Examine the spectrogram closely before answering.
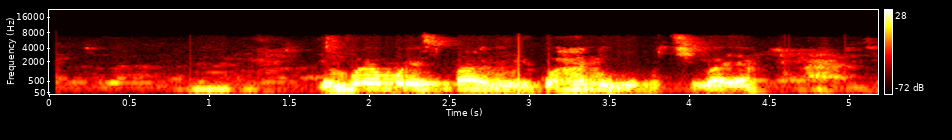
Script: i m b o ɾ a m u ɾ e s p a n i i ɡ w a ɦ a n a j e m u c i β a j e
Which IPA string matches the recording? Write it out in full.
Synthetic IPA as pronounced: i m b u ɾ a m u ɾ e s p a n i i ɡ w a ɦ a n i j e m u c i β a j a

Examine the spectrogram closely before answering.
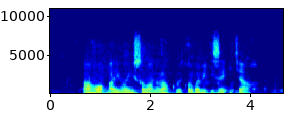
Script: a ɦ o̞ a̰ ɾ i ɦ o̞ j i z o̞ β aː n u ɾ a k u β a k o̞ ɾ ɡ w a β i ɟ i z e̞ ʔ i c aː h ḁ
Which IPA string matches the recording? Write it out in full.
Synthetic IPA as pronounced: a ɦ o̞ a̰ ɾ i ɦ o̞ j i s o̞ β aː n u ɾ a k u β i k o̞ ɾ ɡ w a β i ɟ i z e̞ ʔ i c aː h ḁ

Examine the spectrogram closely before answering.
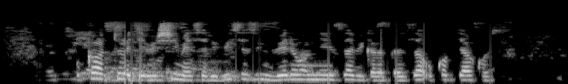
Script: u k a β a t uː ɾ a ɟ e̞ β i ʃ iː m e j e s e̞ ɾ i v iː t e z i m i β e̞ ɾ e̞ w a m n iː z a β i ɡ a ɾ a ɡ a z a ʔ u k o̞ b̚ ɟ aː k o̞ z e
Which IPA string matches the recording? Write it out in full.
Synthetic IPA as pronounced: u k a β a t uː ɾ a ɟ e̞ β i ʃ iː m e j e s e̞ ɾ i v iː s e z i m i β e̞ ɾ e̞ w a m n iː z a β i ɡ a ɾ a ɡ a z a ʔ u k o̞ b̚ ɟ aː k o̞ z e

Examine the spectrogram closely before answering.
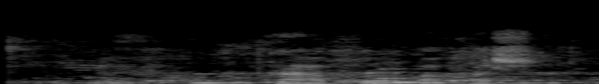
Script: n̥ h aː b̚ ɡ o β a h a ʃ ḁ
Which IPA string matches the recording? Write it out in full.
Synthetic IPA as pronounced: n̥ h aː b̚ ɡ o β a f a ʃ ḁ

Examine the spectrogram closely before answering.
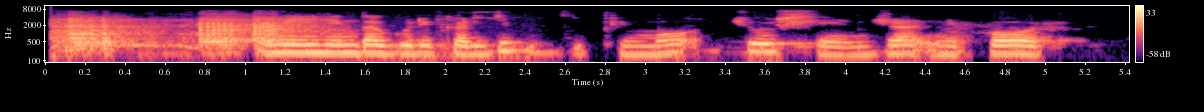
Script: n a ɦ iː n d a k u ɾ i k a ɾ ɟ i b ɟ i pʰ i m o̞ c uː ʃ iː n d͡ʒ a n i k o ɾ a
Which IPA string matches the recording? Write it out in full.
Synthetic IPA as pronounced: n i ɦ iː n d a ɡ u ɾ i k a ɾ ɟ i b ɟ i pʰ i m o̞ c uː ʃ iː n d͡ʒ a n i p o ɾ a

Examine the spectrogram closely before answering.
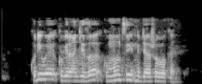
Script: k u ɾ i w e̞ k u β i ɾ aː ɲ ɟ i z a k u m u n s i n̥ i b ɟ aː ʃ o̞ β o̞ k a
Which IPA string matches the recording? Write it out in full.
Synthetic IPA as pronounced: k u ɾ i w e̞ k u β i ɾ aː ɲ ɟ i z a k u m uː n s i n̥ i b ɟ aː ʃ o̞ β o̞ k a

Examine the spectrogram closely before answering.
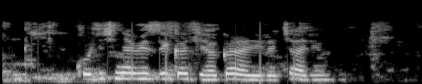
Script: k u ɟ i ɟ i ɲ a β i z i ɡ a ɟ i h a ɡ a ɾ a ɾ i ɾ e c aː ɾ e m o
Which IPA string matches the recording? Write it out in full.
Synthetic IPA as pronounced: k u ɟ i c i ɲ a β i z i ɡ a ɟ i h a ɡ a ɾ a ɾ i ɾ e c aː ɾ i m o

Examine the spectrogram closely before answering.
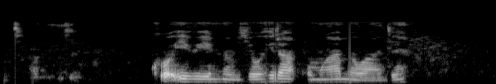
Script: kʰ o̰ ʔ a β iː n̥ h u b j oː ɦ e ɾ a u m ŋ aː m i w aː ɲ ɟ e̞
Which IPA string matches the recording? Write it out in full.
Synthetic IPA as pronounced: kʰ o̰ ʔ i β iː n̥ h u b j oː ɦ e ɾ a u m ŋ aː m i w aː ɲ ɟ e̞

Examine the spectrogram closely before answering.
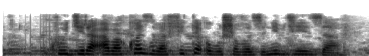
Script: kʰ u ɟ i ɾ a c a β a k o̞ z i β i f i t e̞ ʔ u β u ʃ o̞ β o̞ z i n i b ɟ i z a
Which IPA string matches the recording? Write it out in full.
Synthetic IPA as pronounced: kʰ u ɟ i ɾ a ʔ a β a k o̞ z i β a f i t e̞ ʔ u β u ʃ o̞ β o̞ z i n i b ɟ iː z a

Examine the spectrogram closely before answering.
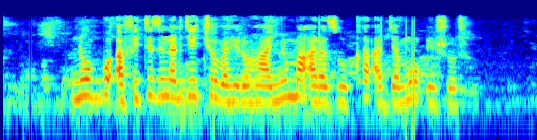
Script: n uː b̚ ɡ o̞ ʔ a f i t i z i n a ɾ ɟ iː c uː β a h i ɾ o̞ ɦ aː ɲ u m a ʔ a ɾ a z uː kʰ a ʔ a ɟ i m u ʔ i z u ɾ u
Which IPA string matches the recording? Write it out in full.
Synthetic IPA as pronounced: n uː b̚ ɡ o̞ ʔ a f i t i z i n a ɾ ɟ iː c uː β a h i ɾ o̞ ɦ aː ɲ u m a ʔ a ɾ a z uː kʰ a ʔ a ɟ a m u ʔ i ʒ u ɾ u

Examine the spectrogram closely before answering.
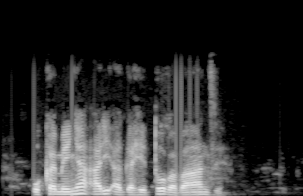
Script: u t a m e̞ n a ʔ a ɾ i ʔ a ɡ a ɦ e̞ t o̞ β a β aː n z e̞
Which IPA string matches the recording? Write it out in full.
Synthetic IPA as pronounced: u k a m e̞ ɲ a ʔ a ɾ i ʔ a ɡ a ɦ e̞ t o̞ β a β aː n z e̞

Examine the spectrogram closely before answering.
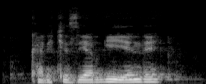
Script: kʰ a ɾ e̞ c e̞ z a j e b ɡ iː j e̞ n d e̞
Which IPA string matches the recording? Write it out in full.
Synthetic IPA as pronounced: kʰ a ɾ e̞ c e̞ z i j a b ɡ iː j e̞ n d e̞

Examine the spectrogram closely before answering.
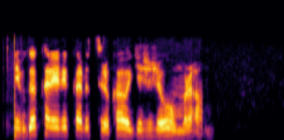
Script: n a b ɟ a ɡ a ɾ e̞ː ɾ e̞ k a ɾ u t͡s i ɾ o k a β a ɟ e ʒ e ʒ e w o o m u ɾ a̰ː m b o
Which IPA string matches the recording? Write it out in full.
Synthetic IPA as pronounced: n i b ɡ a k a ɾ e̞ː ɾ e̞ k a ɾ u t͡s i ɾ o k a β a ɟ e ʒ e ʒ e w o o m u ɾ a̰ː m b o

